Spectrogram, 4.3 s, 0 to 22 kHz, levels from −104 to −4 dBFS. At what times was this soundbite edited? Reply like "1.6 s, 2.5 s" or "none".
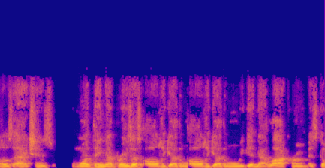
2.5 s

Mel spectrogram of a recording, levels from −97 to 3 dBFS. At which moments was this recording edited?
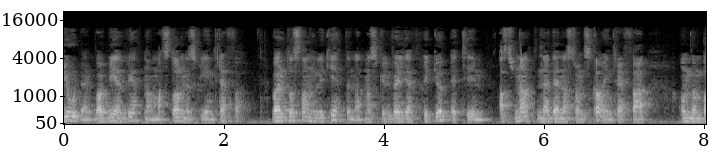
5.9 s

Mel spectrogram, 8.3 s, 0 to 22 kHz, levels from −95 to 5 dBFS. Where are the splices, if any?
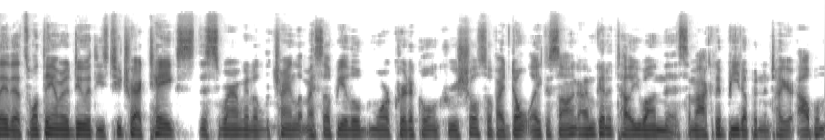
none

